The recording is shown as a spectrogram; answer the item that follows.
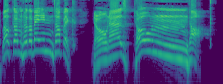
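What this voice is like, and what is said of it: Exaggerated announcer voice. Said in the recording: “my announcer voice ... the announcer voice”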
